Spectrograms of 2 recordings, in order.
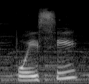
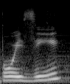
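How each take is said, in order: First: The middle consonant is a soft S sound. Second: The middle consonant is a buzzing Z sound. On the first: This is how locals say the city's name. The speaker calls it right. "with a soft C" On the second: This is how a newcomer says the city's name. The speaker calls it wrong. "as if there was a Z in the spelling"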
